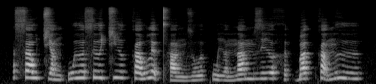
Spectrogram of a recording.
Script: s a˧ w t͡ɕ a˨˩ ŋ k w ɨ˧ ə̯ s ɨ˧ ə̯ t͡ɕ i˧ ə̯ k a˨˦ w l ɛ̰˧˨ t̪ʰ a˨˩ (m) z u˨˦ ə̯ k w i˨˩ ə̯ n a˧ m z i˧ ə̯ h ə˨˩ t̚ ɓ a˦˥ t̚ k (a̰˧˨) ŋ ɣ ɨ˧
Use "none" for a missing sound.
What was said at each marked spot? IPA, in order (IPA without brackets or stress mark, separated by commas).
ŋ, a̰˧˥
